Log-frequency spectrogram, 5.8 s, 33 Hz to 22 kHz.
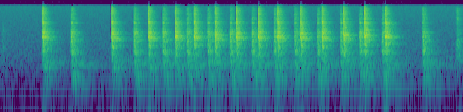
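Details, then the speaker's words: Gravely 8163-T tractor after oil leak seal and gasket repair, cranking in shop: rapid sharp solenoid clicks about four a second with no cranking, because the wire to the starter was left disconnected. "okay freeze frame and see if I can find out why the solenoids just clicking mouth kind of a biscuit okay not to salt make sure you hook up the wire that goes to the starter that's important"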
